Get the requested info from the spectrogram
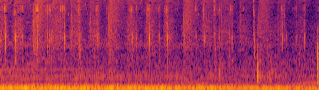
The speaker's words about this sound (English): He's too hard on these things. Like, when he hits the space bar, it's like, bam! Like, he's just slamming it. And he's having a good time. Yeah, he's typing to the rhythm.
